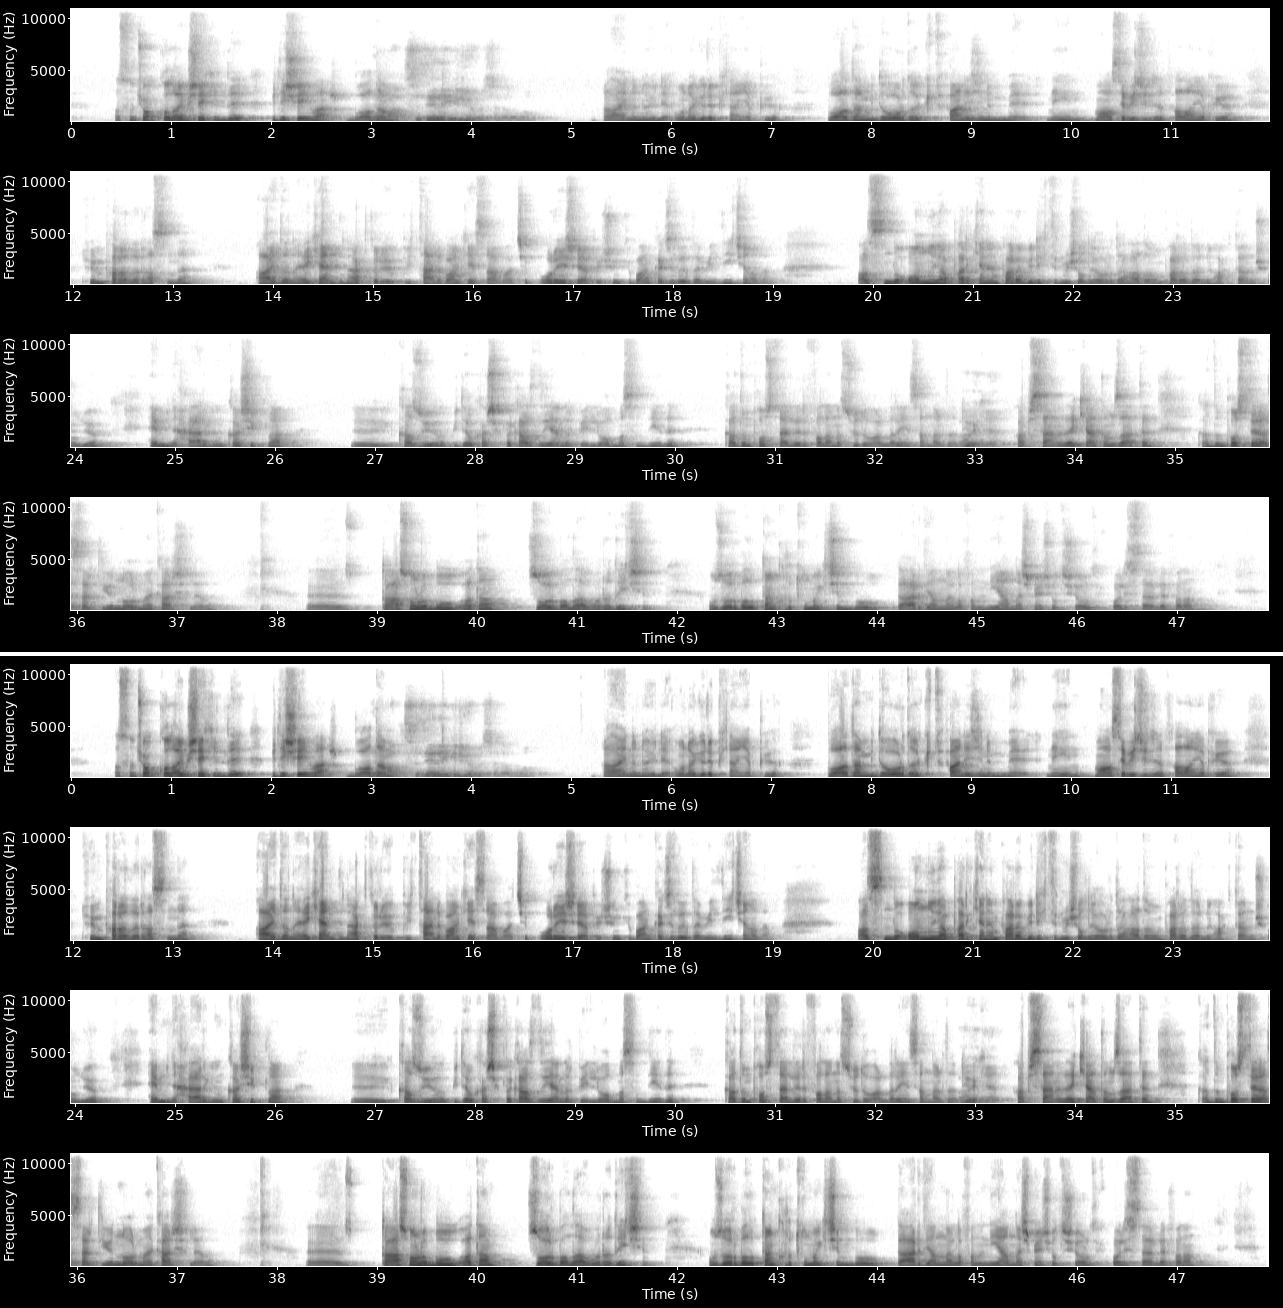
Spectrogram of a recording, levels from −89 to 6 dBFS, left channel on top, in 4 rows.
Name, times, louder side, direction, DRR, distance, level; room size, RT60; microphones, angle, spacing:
voice 1, 0.4-3.3 5.3-7.1 7.6-11.7 12.2-13.2 13.8-19.4 19.9-26.1 26.8-30.0 30.5-37.4 37.8-37.9 38.3-38.8 39.1-40.2 40.5-41.8 42.3-47.2, right 4 dB, 40° right, 13 dB, 0.5 m, -31 dB
voice 2, 2.9-4.6 32.8-33.2, equal, 80° right, 0 dB, 2.5 m, -40 dB
8.3 x 5.6 x 5.8 m, 0.69 s
head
